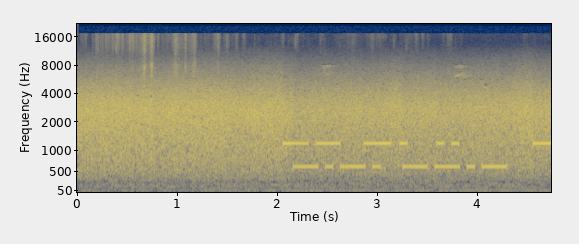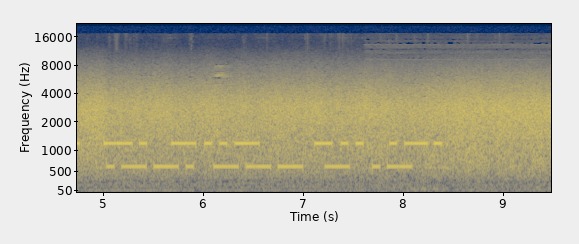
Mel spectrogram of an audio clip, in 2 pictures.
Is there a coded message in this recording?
Yes: Morse code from 2.0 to 8.4 s, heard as two keyed tones, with radio static and the noise inside a subway train. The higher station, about 16 wpm, 1180 Hz: MNI TNX DR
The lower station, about 16 wpm, 620 Hz: CQ POTA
